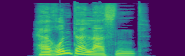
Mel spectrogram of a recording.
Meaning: present participle of herunterlassen
- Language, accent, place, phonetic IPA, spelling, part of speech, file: German, Germany, Berlin, [hɛˈʁʊntɐˌlasn̩t], herunterlassend, verb, De-herunterlassend.ogg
